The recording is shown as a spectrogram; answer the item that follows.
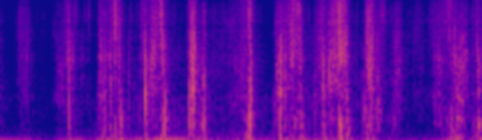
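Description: Oracle cards being shuffled and drawn, a close, steady run of papery riffling and flicking bursts with no voices.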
